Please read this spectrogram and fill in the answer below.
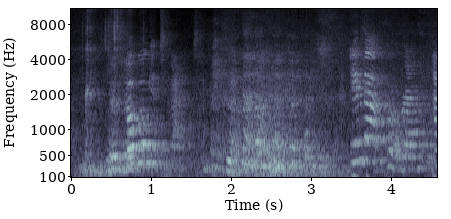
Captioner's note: audience Laughter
